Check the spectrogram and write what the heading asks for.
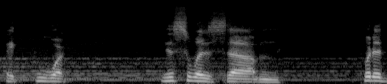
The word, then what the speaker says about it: Ekur: Joseph Farrell in his latest book, The Demon in the Eur is actually pronounced Ekur, this was um put it this way, the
